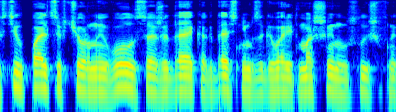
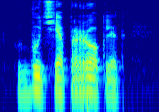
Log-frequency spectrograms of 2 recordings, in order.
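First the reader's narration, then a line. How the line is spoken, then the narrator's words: Muttering. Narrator (Russian): пробормотал Томми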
